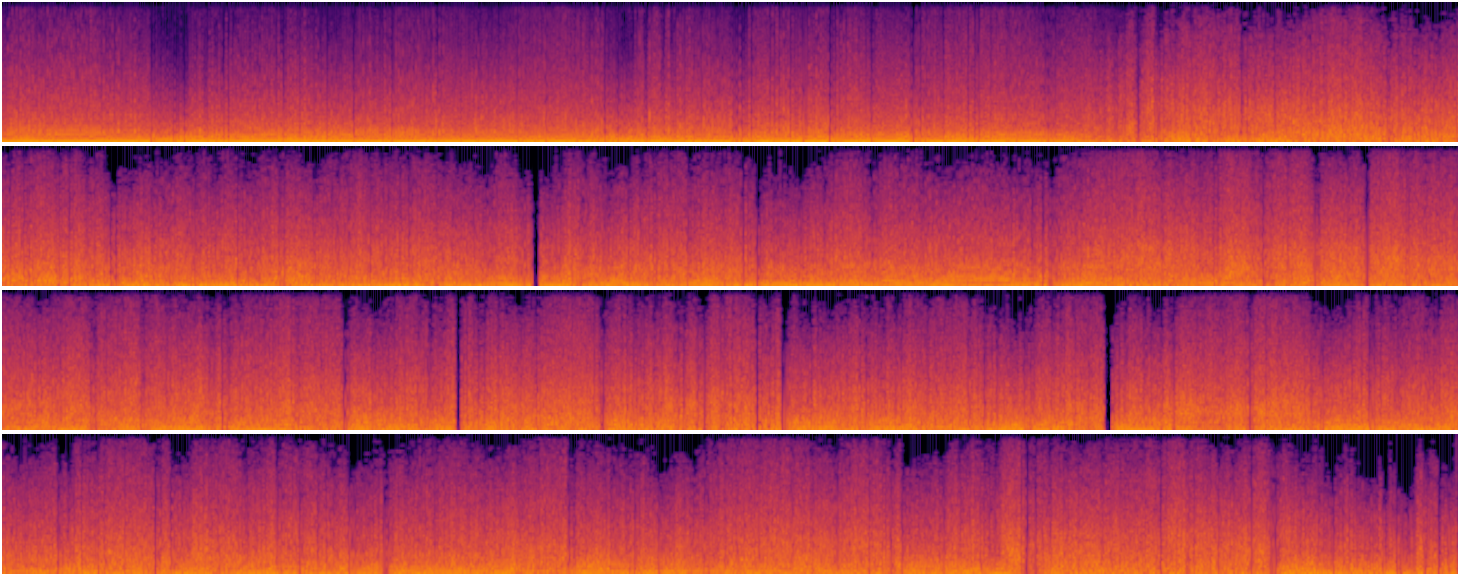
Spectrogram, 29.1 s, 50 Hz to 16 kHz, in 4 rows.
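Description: Kawasaki KX250F dirt bike's single-cylinder four-stroke engine running hard at speed, heard close up from a camera mounted on the bike. For the first five or so seconds its pitch wavers up and down with the throttle, then it settles into a steadier, rougher drone with a lot of noise over it.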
